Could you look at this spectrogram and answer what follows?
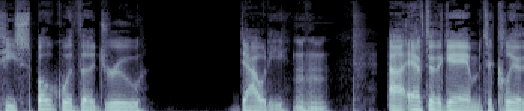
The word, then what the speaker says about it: Doughty: Of Kings, the defenseman, Drew Doughty. – Doughty. Good try, though.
